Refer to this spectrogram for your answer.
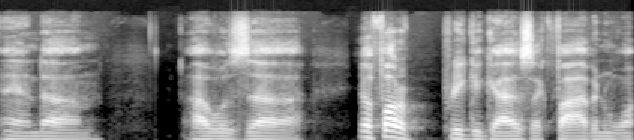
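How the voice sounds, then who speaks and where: This man has a normal speaking voice with an American accent and fairly even intonation. The recording is very clean, with a silent background. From US South, Alabama (Birmingham area). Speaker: professional MMA fighter. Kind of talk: casual interview.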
